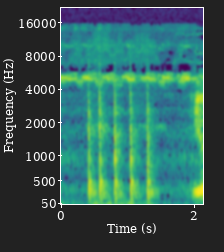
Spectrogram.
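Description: Rapid knocking on a door: about six quick raps in under a second.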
